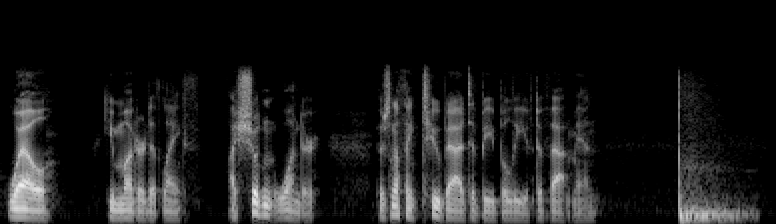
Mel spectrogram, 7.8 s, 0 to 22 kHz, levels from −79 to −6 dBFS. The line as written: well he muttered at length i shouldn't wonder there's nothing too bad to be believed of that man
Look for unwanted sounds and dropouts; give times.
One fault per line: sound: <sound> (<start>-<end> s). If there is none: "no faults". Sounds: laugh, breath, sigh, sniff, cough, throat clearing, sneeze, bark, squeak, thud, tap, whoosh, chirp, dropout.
sound: thud (6.8-7.6 s)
